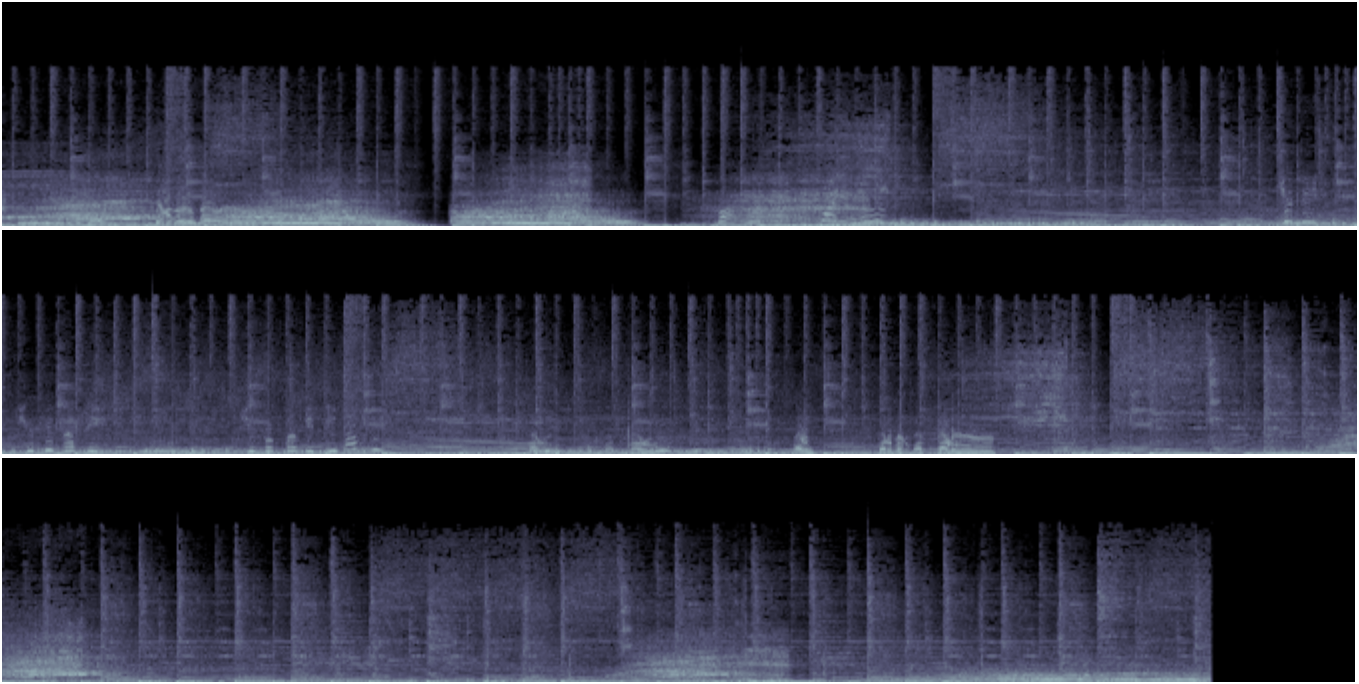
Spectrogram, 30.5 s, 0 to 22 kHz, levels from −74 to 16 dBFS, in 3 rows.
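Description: At 29.38 s the sound stops mid-event. This is a cut-off end: the final buffers never played, leaving abrupt digital silence with no natural decay.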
